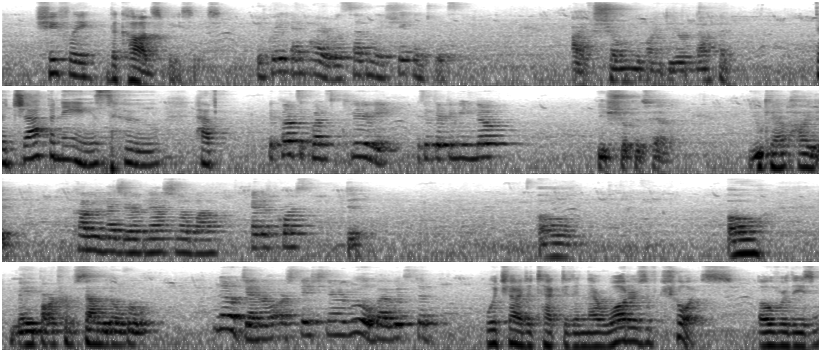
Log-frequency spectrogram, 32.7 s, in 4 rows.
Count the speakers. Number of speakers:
five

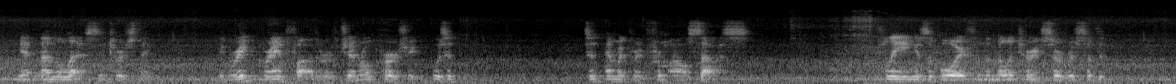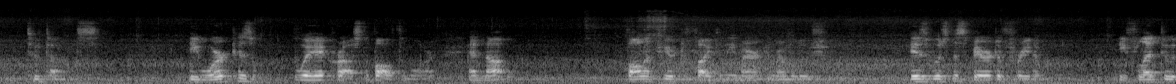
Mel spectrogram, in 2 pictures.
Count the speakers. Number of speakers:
one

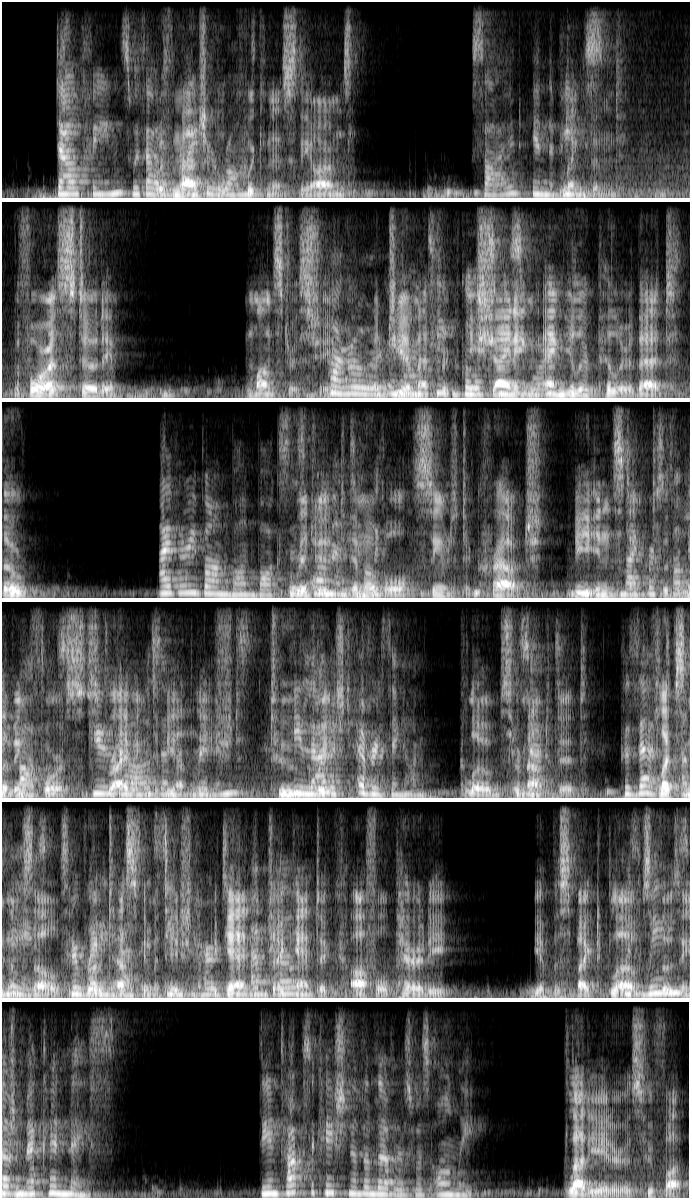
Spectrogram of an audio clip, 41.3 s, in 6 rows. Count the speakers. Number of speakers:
two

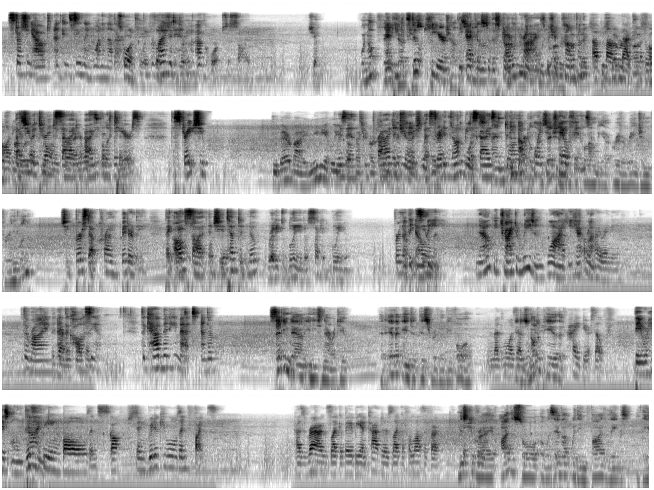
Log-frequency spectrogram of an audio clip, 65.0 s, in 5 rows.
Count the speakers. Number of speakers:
seven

